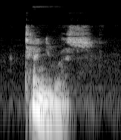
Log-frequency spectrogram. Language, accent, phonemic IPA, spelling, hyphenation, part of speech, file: English, Southern England, /ˈtɛ.njʊ.əs/, tenuous, tenu‧ous, adjective, LL-Q1860 (eng)-tenuous.wav
- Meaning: 1. Thin in substance or consistency 2. Insubstantial 3. Precarious, dependent upon unreliable things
